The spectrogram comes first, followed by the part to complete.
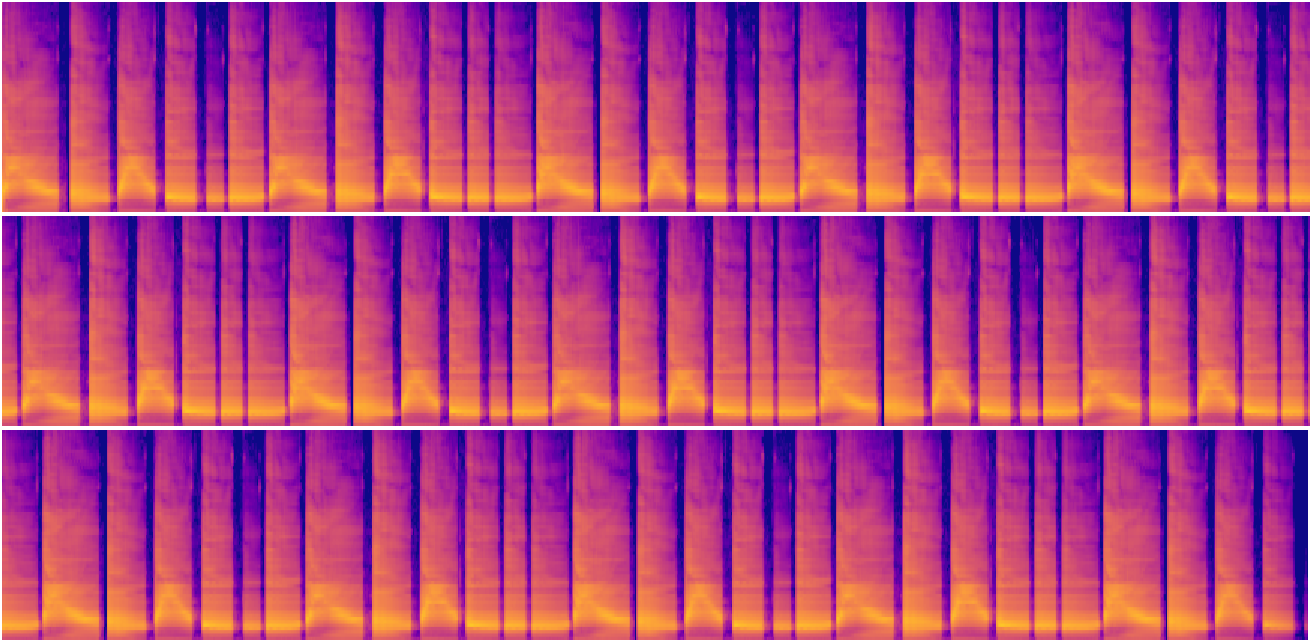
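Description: Instrumental end-theme music: a quick, repetitive run of short notes, about four a second, over a steady low note, fading out at the very end.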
